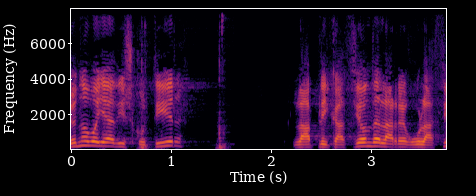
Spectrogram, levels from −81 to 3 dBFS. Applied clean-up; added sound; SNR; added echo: none; Drip; 19 dB; none.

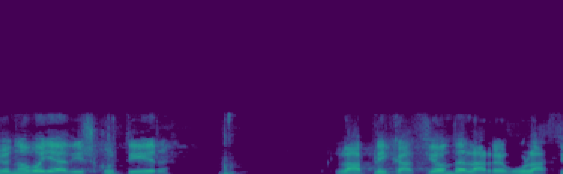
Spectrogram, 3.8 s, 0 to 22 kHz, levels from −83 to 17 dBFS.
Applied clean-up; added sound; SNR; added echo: classical method spectral subtraction.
